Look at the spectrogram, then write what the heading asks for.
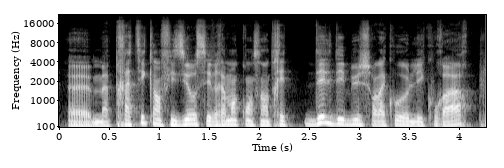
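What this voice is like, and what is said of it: Mixed Swiss and Québécois French accent. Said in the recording (French): “J'ai un petit accent bizarre, même si on est au Québec, parce que je suis suisse d'origine ... mes deux accents mélangés, ça fait quelque chose de spécial ... mon accent suisse revient fréquemment”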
